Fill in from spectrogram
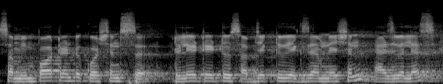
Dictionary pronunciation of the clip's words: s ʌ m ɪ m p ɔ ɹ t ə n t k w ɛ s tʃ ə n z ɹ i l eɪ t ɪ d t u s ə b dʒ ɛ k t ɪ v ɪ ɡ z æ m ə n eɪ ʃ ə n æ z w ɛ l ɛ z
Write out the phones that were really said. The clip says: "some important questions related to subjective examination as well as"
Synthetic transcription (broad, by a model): s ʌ m ɪ m p ɔ ɹ t ə n t k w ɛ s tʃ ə n s ɹ i l eɪ t ɪ d t u s ə b dʒ ɛ k t ɪ v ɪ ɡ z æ m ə n eɪ ʃ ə n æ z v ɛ l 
